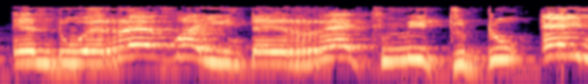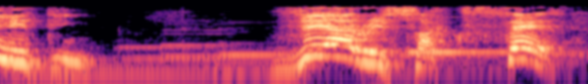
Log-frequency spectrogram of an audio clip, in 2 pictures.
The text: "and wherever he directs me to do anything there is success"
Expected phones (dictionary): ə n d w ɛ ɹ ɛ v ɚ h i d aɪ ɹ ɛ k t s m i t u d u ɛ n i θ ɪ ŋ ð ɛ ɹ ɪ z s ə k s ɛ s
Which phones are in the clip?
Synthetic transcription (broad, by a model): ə n d w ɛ ɹ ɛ v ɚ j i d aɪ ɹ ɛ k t m i t u d u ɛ n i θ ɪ ŋ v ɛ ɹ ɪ s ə k s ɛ s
